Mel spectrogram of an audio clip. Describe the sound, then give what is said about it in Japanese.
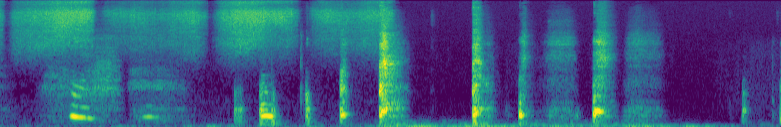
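A run of short, sharp coughs, about ten in quick irregular succession, fairly loud, after a couple of rough breathy bursts, with no talking. “咳が出ちゃうのは仕方ないから。”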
